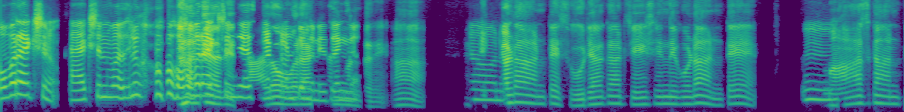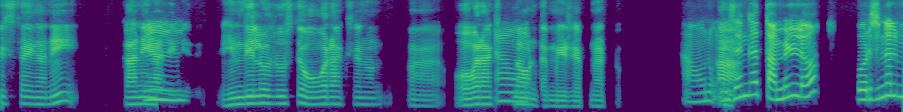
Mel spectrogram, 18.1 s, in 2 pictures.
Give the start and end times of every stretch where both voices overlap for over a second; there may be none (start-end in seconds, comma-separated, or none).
1.9-3.6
